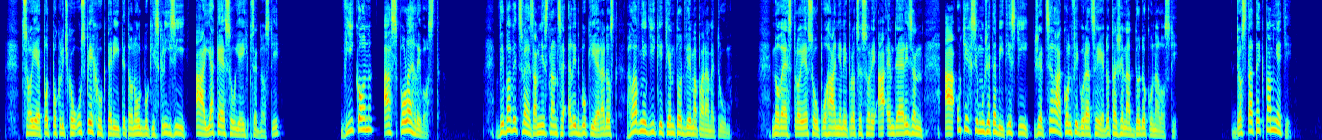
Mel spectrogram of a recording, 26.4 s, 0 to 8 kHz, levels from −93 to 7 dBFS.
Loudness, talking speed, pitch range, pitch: -26 LUFS, 115 wpm, 135-170 Hz, 145 Hz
